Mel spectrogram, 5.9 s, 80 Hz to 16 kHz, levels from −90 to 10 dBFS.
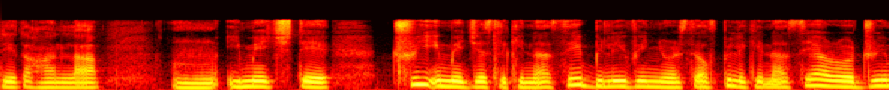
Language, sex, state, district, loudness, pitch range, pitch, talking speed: Nagamese, female, Nagaland, Dimapur, -14 LUFS, 165-190 Hz, 175 Hz, 200 wpm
